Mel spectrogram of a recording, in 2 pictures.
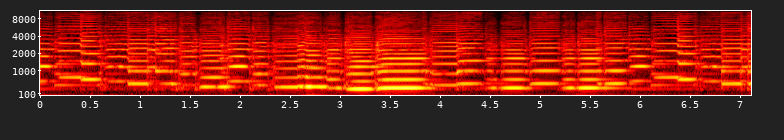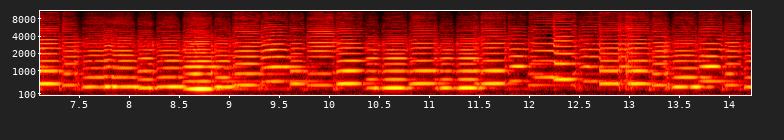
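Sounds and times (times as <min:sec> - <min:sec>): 
fiddle playing a jig: 0:00.0 - 0:14.2.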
